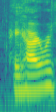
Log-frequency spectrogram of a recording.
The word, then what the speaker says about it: Hahira: grown she's from the small rural town of Hahira Georgia I finally learned how to pronounce that hey Hira Georgia which is near it's a very small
